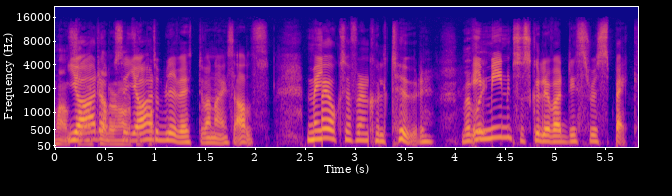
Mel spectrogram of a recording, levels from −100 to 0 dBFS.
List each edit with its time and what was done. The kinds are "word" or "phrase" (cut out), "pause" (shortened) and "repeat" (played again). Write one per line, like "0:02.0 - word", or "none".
0:01.0 - word
0:01.4 - phrase
0:02.7 - word
0:03.1 - word
0:04.6 - word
